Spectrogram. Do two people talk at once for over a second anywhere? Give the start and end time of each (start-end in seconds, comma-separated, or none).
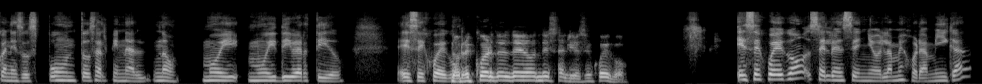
none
